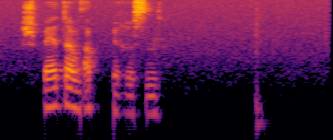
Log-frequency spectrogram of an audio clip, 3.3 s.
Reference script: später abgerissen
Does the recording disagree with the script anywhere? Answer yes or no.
no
